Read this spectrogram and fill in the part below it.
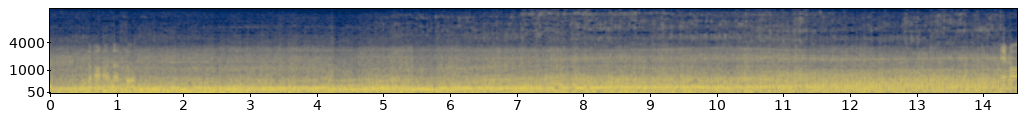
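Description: Loud, continuous road noise of motorcycle exhausts and engines on a Philippine road, a steady droning rumble throughout with traffic passing close by and talk mixed in.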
